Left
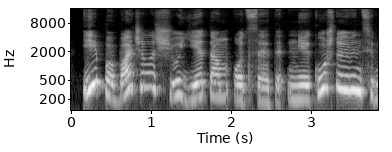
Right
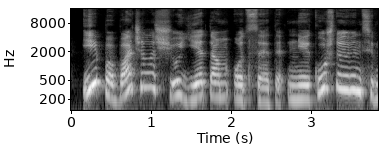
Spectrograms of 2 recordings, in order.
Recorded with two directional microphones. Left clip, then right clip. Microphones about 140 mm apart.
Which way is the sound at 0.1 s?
25° right (ahead or behind).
